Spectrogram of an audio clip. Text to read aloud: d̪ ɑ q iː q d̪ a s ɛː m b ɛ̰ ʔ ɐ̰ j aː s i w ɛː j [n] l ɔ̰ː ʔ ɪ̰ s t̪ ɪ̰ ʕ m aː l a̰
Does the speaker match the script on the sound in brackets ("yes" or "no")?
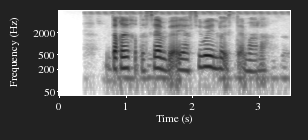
yes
